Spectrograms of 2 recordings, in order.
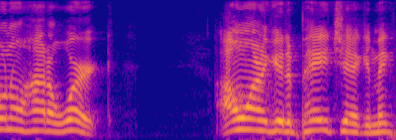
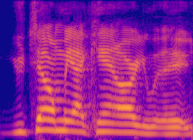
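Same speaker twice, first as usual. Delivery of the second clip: normal talking voice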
